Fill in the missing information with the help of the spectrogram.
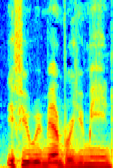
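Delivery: usual speaking voice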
